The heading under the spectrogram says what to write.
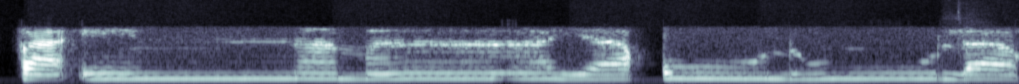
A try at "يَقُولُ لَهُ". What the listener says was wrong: देखिए लाम पर सिर्फ पेश है, यकूलू नहीं है, लाम पेश लू। فإنما يقول له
